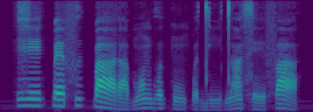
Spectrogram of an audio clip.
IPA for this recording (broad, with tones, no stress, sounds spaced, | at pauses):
ɣ eː˦ k͡p ɛ˦ f ɨ˦ k͡p aː˦˨ ɾ a˨ b ɔ̃˦ ɡʷ ɛ˧ kʷ ũ˨ k͡p ə˨ d i˨ d ã˧ s eː˨ f a˦˨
